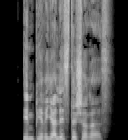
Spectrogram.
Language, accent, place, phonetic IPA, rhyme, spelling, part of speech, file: German, Germany, Berlin, [ˌɪmpeʁiaˈlɪstɪʃəʁəs], -ɪstɪʃəʁəs, imperialistischeres, adjective, De-imperialistischeres.ogg
- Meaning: strong/mixed nominative/accusative neuter singular comparative degree of imperialistisch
